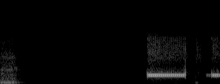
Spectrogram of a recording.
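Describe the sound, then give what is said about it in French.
A telephone ringback tone after dialing a business's number: a steady, buzzing mid-pitched tone lasting under half a second, then silence and the start of a shorter repeat, heard alone. “j'ai composé le numéro, ça sonne.”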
